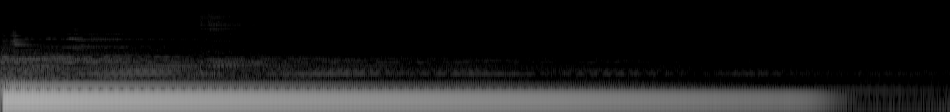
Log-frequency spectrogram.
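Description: An electric bass holds a deep low note that slowly fades away.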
